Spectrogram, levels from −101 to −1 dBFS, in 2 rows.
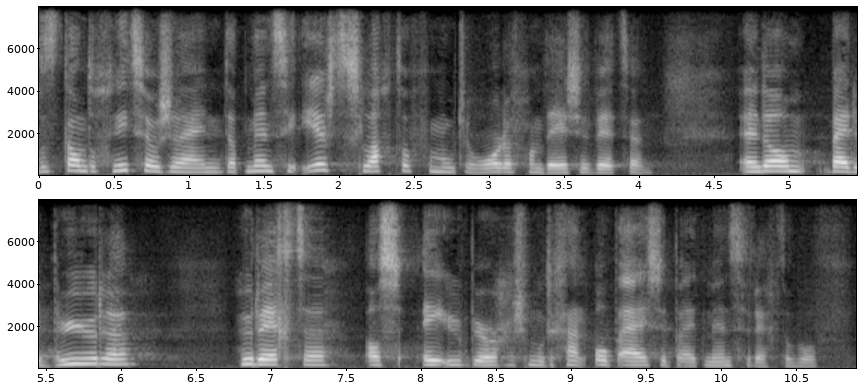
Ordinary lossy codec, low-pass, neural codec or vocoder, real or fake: none; none; codec, 16 kHz, 0.8 kbps, ZipCodec; fake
